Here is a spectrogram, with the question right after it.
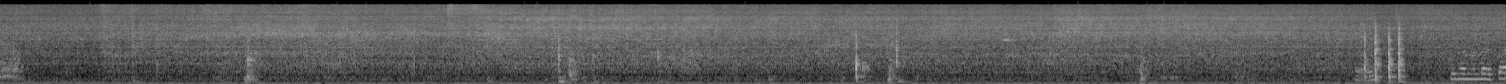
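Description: Salmon frying in a pan after being flipped, a loud, steady broad sizzle and hiss with occasional sharp clicks and a few pops near the end.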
